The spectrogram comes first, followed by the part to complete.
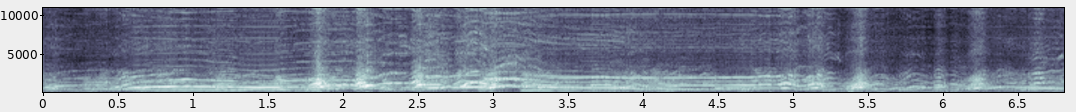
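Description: A chorus of coyotes gives overlapping wavering howls mixed with sharp yips and barks.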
